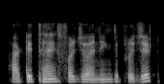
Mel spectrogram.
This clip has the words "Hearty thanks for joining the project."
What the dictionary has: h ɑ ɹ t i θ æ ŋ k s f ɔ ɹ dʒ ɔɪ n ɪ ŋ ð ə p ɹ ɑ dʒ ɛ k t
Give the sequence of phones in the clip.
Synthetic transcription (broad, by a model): h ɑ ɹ t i t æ ŋ k s f ɔ ɹ dʒ ɔɪ n ɪ ŋ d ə p ɹ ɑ dʒ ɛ k t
